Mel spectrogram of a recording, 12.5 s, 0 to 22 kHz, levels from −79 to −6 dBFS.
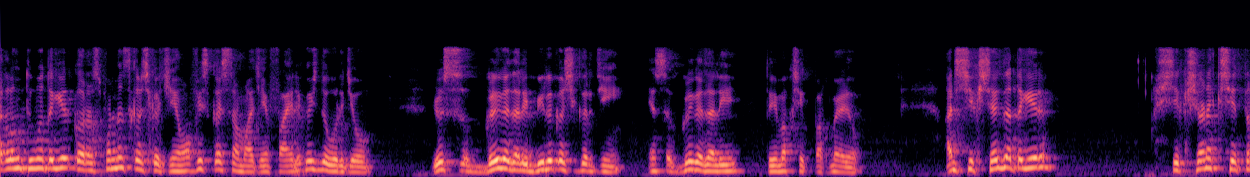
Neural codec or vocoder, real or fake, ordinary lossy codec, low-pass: codec, 16 kHz, 6 kbps, DAC; fake; none; 7.2 kHz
